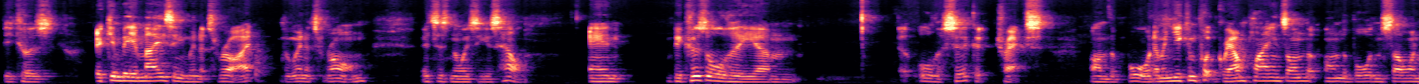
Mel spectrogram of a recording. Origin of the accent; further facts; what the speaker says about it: Auckland, New Zealand; moved away as an adult; now in Australia; Auckland, New Zealand, which is where I grew up. I'm a New Zealander by birth, actually. Been in Australia for about, I don't know, 20-odd years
